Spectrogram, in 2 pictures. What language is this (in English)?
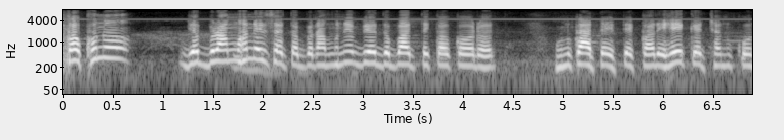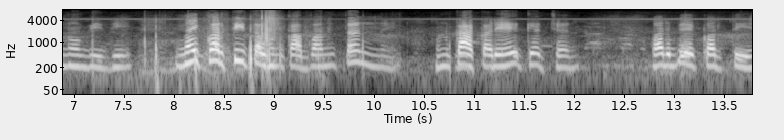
Maithili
